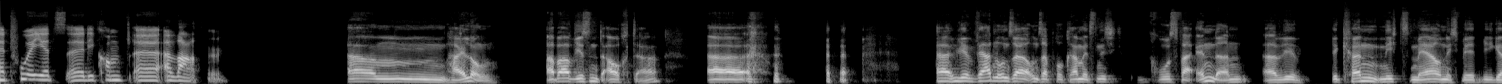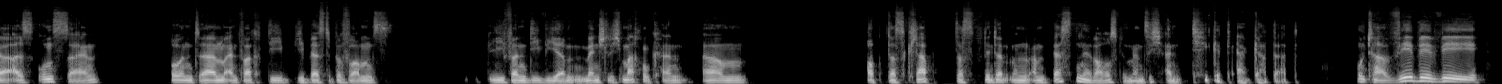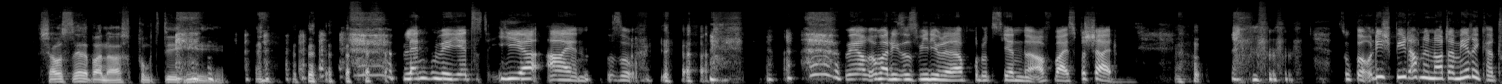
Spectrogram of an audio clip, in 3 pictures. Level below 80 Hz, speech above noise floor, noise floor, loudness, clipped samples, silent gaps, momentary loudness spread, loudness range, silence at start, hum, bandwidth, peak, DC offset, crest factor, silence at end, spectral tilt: -50 dBFS; 53 dB; -72 dBFS; -19 LUFS; under 0.1%; none; 13 LU; 6 LU; 0 s; none; 15.5 kHz; -4 dBFS; under 0.1%; 16 dB; 0 s; -5.5 dB/octave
